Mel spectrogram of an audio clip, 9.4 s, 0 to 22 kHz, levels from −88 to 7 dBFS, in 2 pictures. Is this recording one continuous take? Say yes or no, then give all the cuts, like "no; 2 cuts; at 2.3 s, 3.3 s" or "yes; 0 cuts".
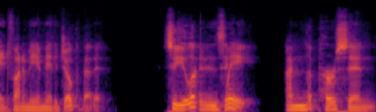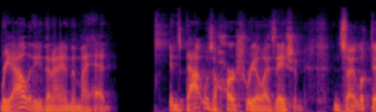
no; 5 cuts; at 2.5 s, 2.8 s, 3.8 s, 4.7 s, 6.9 s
